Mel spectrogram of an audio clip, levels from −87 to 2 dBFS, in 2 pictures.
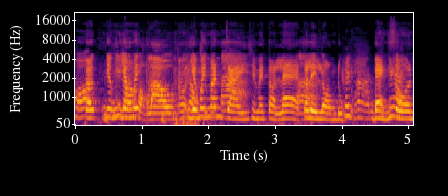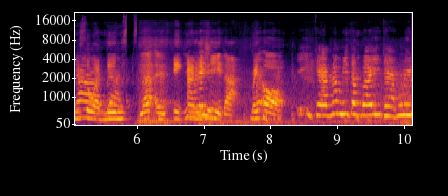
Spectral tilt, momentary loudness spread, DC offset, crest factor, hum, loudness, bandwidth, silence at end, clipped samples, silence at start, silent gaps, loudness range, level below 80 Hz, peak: -4.5 dB/octave; 6 LU; under 0.1%; 16 dB; none; -16 LUFS; 16.5 kHz; 0 s; under 0.1%; 0 s; none; 1 LU; -44 dBFS; 0 dBFS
